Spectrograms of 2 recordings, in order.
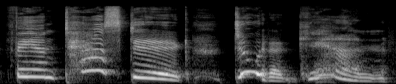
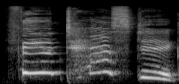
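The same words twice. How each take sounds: First: Slow, stretched-out excited shout. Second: High, slow, stretched-out shout of delight; thrilled cheer. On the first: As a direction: cheer the dragon on loudly. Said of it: "Elizabeth shouted". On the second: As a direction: cry it out high and long, amazed. Elizabeth cheers the dragon. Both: Acted.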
